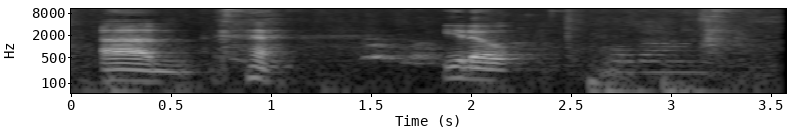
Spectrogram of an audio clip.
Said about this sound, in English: Hold on. Did someone say something? No, it was a dog.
